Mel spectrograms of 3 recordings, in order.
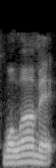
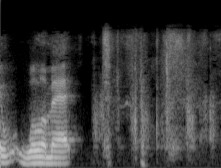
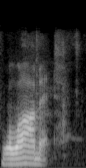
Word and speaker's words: Willamette: And that's how they say it, folks, Willamette. Because if you hear anybody from Oregon say it, that's how they say it. So don't say Willamette. It's Willamette.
